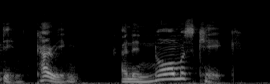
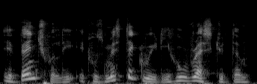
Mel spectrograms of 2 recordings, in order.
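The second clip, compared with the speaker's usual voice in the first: ordinary delivery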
